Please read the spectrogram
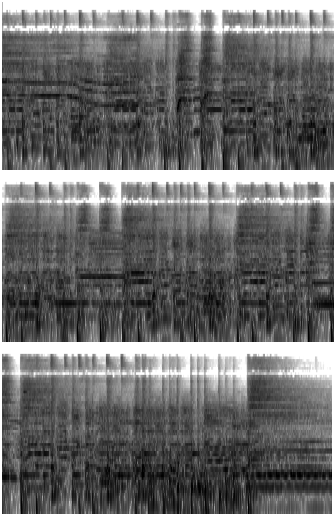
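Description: Live rock band playing an instrumental passage: electric guitars with bent notes over a drum kit. Near the end the drumming stops and a chord rings on.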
